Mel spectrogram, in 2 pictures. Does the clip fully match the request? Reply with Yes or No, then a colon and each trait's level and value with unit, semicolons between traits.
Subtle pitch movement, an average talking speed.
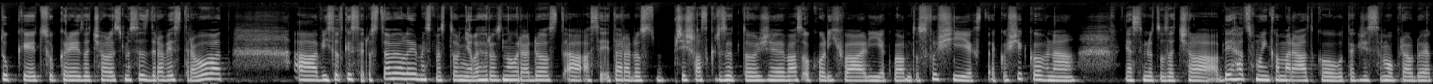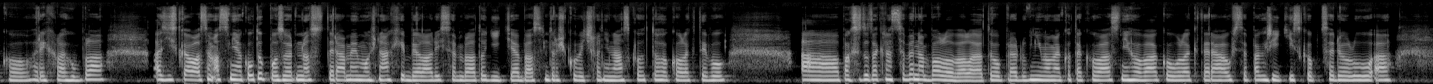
No: narrow, 1.4 semitones; fast, 210 wpm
